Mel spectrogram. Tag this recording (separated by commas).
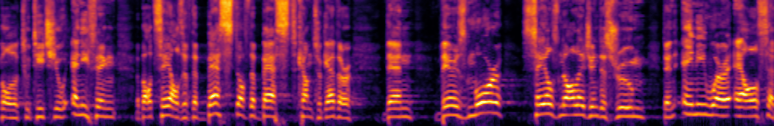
Male speech, Speech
